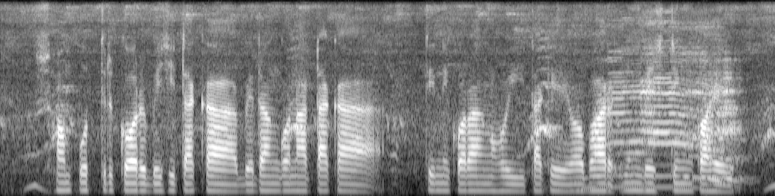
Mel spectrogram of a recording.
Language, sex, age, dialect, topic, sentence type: Bengali, male, 60-100, Rajbangshi, banking, statement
